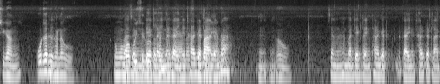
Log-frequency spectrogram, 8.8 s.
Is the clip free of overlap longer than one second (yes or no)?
no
